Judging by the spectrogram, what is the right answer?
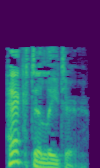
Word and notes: hectolitre: British English

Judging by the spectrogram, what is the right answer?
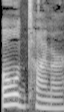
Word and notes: old timer: American English

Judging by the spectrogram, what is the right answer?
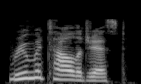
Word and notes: rheumatologist: British English

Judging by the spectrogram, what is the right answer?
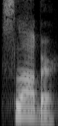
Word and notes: slobber: American English

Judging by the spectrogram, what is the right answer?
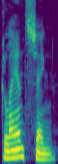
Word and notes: glancing: American English

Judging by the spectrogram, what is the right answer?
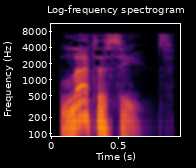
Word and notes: latices: British English

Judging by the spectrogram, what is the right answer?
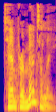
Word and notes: temperamentally: British English

